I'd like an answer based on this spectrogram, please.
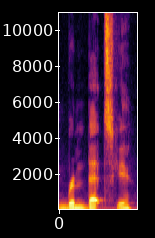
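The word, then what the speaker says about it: Rębecki: Robotski, Rambotski, his name's Rambowski or Rambetski or some That's how Rebecki is pronounced in Polish. Rambetski, do you listen to colored music?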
